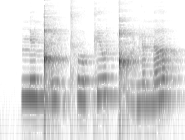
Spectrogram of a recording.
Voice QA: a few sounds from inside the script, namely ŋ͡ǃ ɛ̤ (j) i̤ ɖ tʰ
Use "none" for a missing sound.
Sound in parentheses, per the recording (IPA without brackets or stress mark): j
